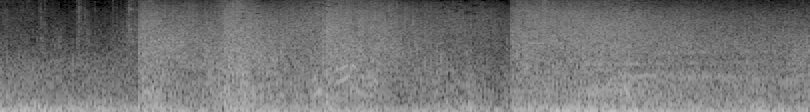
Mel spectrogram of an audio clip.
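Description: A sword clashes and slashes.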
